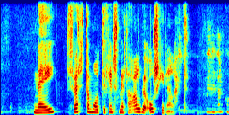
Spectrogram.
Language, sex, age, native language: Icelandic, female, 20-29, Icelandic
